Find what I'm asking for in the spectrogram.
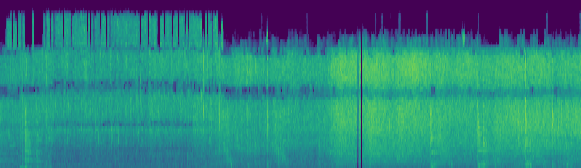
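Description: Chopped tomato and onion fry with a steady sizzle in a pan while a spoon stirs through them, with scraping strokes that recur throughout and grow a little louder in the last half; nobody talks.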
